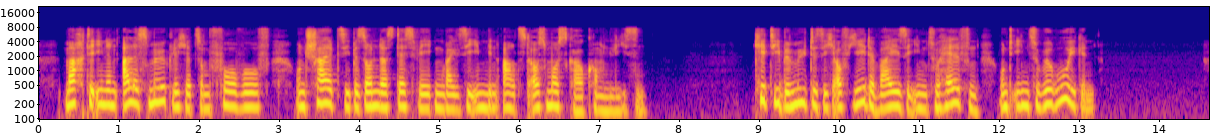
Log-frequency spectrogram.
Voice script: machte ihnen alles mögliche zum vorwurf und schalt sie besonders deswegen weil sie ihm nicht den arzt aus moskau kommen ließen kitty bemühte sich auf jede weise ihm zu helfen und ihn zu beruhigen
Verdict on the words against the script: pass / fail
fail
